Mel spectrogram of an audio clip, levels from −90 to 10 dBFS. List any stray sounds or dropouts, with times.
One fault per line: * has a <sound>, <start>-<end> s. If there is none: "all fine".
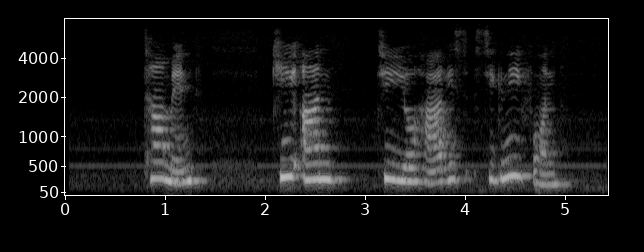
all fine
